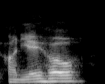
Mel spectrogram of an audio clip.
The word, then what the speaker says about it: añejo: You would think I would be more of a fan of the age or the añejo. Tell me if I said that right, Jeff. – Yep.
